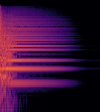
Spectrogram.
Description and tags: DRM syncussion german analog drum machine filtered thru metasonix modular filter.
machine, filtered, drum, hesed, drm, syncussion, metasonix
